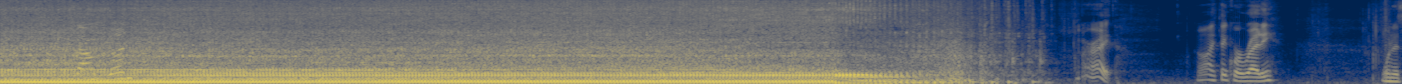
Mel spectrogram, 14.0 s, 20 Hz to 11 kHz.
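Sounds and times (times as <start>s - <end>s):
snowblower engine running: 0.0s - 10.6s.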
